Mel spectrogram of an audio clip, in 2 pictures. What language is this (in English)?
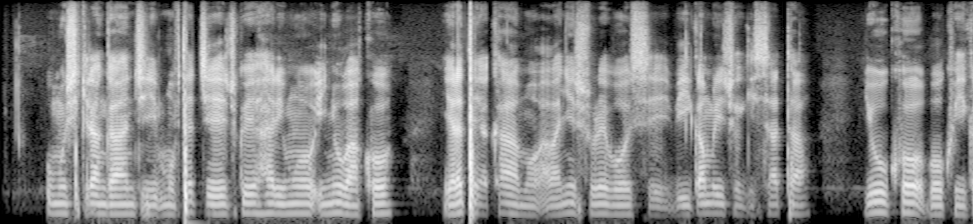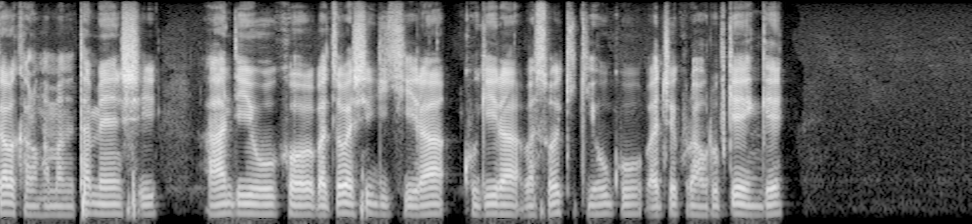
Rundi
